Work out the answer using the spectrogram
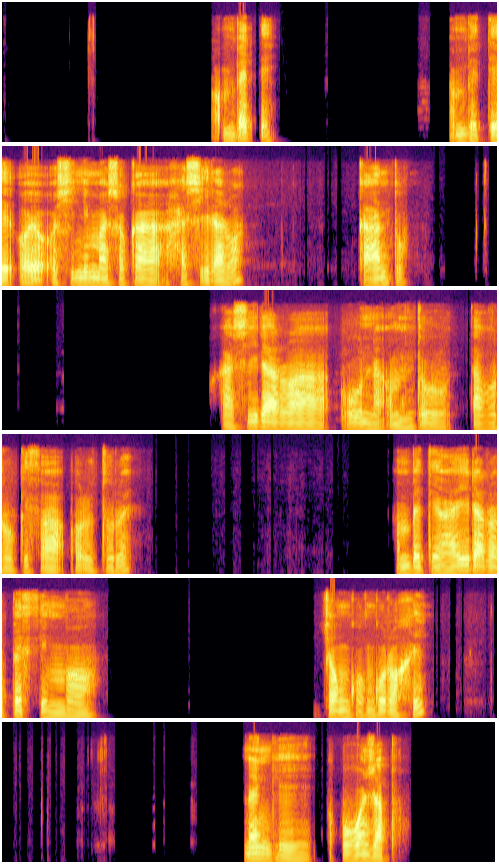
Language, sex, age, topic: Oshiwambo, male, 25-35, finance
